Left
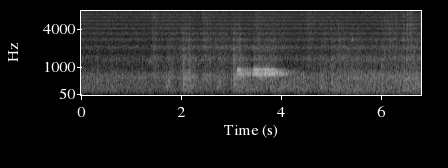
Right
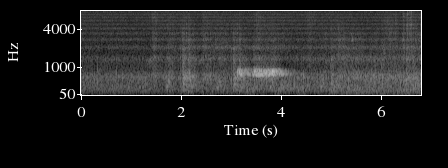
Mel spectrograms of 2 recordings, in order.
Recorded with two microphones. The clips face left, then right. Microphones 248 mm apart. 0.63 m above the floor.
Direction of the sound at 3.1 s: 70° left (ahead or behind).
